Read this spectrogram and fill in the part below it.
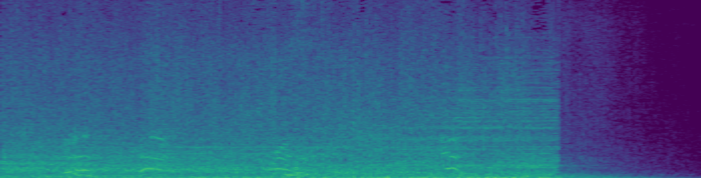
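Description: A fire roars with a low rumble.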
